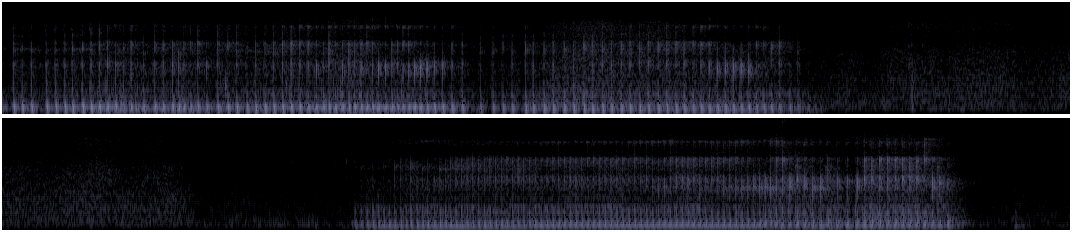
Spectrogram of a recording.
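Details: Snoring in a sleeping pet: two long, rattling, fluttering breath sounds separated by a quiet pause.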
